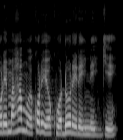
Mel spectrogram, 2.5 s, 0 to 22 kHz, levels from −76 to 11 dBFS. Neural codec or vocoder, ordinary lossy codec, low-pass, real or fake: none; none; 19.8 kHz; real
